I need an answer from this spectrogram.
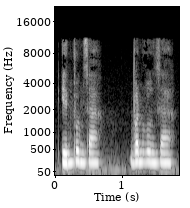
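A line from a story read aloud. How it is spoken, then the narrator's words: Excited crowd shouting. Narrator (Vietnamese): Dân chúng đông nghịt người, kích động hét lên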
